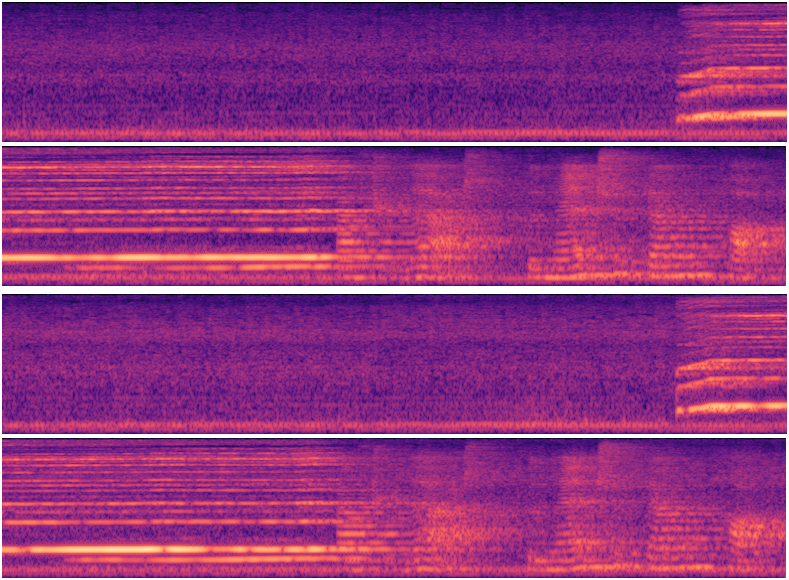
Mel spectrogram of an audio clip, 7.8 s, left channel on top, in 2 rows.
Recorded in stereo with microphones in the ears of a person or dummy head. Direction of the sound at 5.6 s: Centre (ahead or behind).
